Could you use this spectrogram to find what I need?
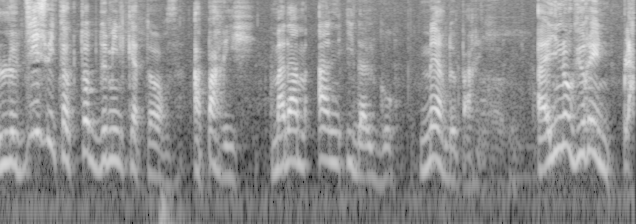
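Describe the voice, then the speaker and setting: Lively intonation marks this woman's medium-pitched voice at a moderate pace. Noticeable background noise runs underneath. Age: 60s. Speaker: historian and author. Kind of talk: conference talk.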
